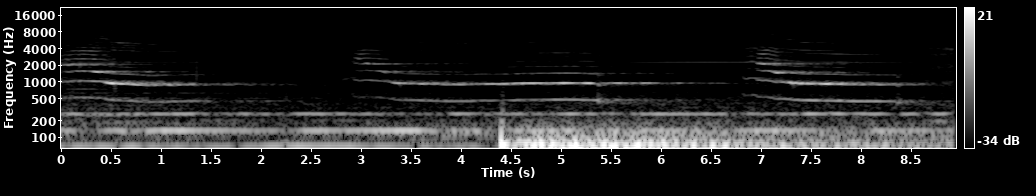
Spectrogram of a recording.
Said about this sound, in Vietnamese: Ngoài cửa sổ, từ bao giờ vọng lại tiếng mèo hoang kêu lên giữa đêm trường tịch mịch, nghe đến não nở lòng.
